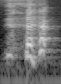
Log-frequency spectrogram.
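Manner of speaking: quick high chuckle; brief giggle at yourself; short laugh. Real, not acted. Teacher amused by own high demo, short laugh.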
